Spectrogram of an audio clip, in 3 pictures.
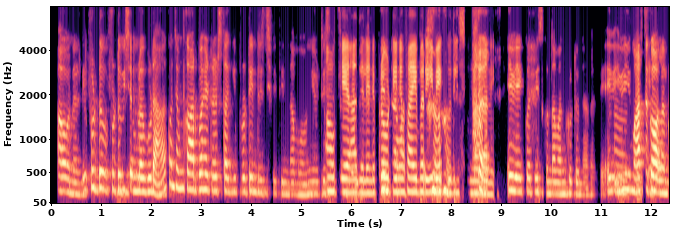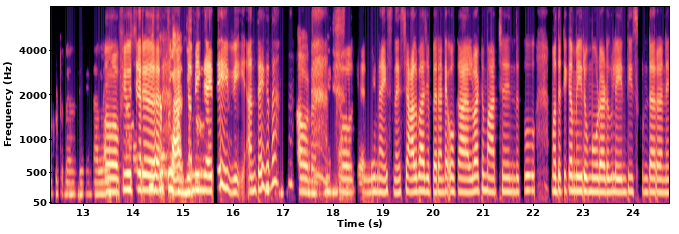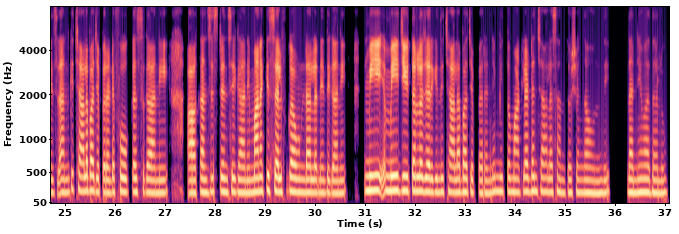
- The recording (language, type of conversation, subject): Telugu, podcast, ఒక అలవాటును మార్చుకోవడానికి మొదటి మూడు అడుగులు ఏమిటి?
- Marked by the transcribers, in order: in English: "కార్బోహైడ్రేట్స్"; in English: "ప్రోటీన్ రిచ్‌వి"; in English: "న్యూట్రిషన్స్"; in English: "ఫైబర్"; giggle; in English: "ఫ్యూచర్ అప్కమింగ్"; in English: "లైఫ్ ఫ్యూచర్ ప్లాన్‌ని"; unintelligible speech; giggle; other noise; in English: "నైస్ నైస్"; giggle; in English: "ఫోకస్"; in English: "కన్సిస్టెన్సీ"; in English: "సెల్ఫ్‌గా"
